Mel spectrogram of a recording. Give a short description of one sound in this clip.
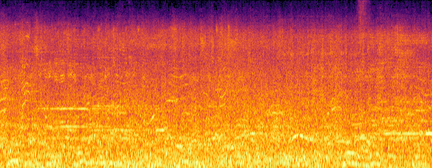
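A swinging fairground ride whooshes and rumbles as it swings.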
